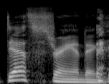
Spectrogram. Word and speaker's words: Death Stranding: That's right, Death Stranding, because every character pronounces it with that emphasis, and I want to do honor to this fantastic game pronouncing it correctly.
